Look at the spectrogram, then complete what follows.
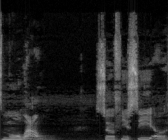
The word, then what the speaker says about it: molal: The units would be moles per kilograms, or little m, which you pronounce as molal.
